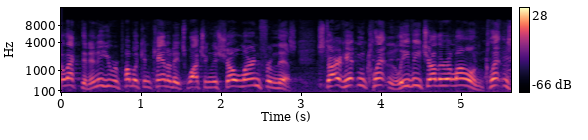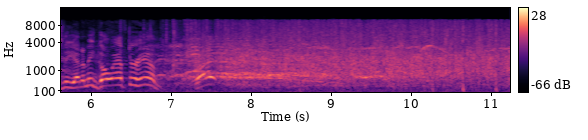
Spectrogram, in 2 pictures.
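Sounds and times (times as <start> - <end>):
speech: 0.0 - 8.2
talk show audience applause for a political line: 6.9 - 11.2.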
